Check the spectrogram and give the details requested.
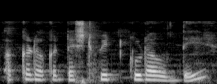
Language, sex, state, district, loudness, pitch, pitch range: Telugu, female, Andhra Pradesh, Annamaya, -16 LUFS, 215 Hz, 205-230 Hz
